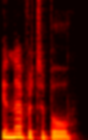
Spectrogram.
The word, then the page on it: inevitable: British English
